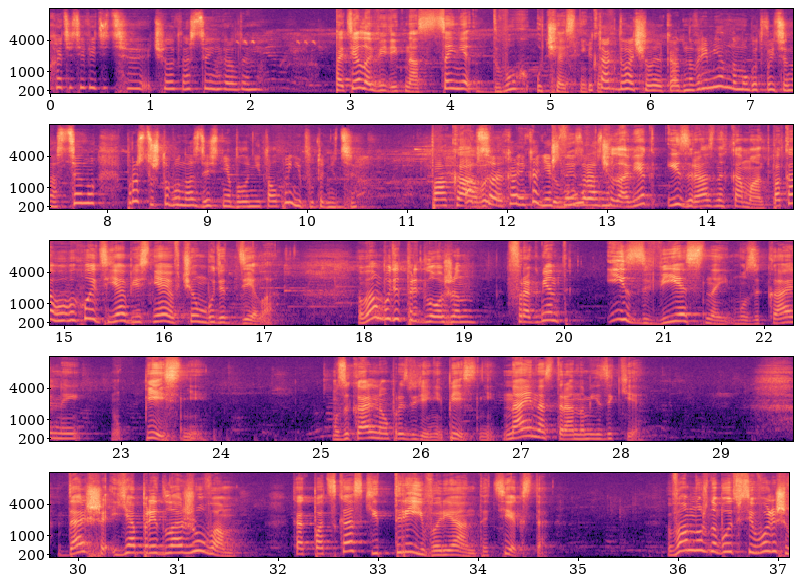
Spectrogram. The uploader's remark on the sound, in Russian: интерактивного молодёжного креатив-шоу «Бои без правил», которое состоялось в рамках Всероссийского игрового фестиваля 9 декабря 2016 года в КСРК ВОС в Москве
